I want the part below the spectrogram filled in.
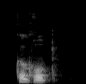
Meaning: cogroup
- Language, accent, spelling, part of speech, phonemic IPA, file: French, France, cogroupe, noun, /ko.ɡʁup/, LL-Q150 (fra)-cogroupe.wav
